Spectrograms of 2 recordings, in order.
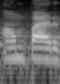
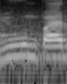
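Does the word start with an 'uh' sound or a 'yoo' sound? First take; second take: uh; yoo. First: The word begins with an 'uh' sound. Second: The word begins with a 'yoo' sound. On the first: The speaker calls it right. "अंपायर कहते हैं" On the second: The speaker calls it wrong. "यू अंपायर नहीं कहते हम लोग"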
